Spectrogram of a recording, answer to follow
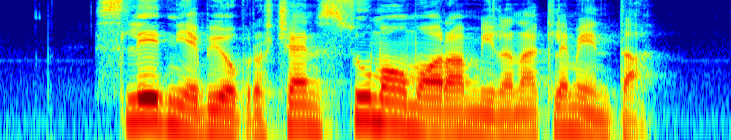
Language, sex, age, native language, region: Slovenian, male, 18-29, Slovenian, Savinja region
